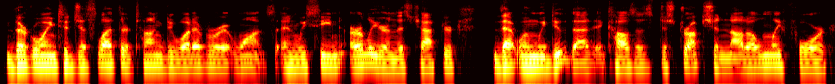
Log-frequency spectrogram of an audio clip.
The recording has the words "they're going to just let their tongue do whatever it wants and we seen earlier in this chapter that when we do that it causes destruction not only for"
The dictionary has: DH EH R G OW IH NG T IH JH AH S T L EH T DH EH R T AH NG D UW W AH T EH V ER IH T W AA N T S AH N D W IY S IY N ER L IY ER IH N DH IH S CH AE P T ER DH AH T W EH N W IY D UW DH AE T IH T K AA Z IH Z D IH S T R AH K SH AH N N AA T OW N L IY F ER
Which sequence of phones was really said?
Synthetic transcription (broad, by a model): DH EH R G OW IH NG T IH JH AH S T L EH T DH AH R T AH NG D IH W AH T EH V ER IH T W AA N T S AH N W IY S IY N ER L IY ER IH N DH IH S CH AE P T ER DH AH T W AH N W IY D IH DH AE T IH T K AA Z IH Z D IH S T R AH K SH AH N N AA T OW N L IY F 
